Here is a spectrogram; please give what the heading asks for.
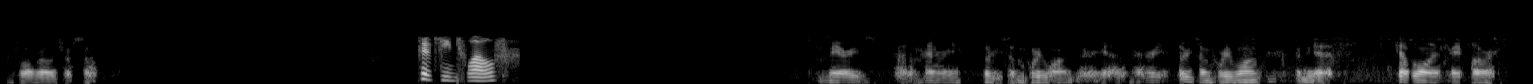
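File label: Raleigh Police Southeast District Dispatch, p25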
